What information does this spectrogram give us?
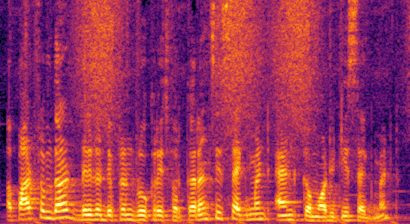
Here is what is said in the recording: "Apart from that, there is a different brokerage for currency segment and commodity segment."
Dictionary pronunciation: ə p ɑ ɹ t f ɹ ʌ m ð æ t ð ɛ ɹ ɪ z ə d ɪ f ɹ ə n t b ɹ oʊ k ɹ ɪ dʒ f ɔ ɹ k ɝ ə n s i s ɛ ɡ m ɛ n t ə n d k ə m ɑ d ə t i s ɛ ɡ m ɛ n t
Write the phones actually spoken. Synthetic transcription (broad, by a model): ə p ɑ ɹ t f ɹ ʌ m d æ t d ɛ ɹ ɪ z ə d ɪ f ɹ ə n t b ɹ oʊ k ɹ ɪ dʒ f ɔ ɹ k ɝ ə n s i s ɛ ɡ m ɛ n t ə n d k ə m ɑ d ə t i s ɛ ɡ m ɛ n t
